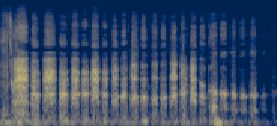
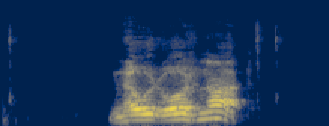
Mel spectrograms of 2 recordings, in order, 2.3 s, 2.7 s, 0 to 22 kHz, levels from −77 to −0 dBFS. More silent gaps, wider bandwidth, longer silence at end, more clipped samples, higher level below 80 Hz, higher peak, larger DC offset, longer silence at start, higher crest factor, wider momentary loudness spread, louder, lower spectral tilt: neither; first, over 20 kHz vs 9.8 kHz; second, 0.15 s vs 0.75 s; neither; first, -46 dBFS vs -64 dBFS; about the same, 0 dBFS vs -2 dBFS; neither; second, 0 s vs 0.95 s; first, 22 dB vs 16 dB; about the same, 12 LU vs 10 LU; second, -22 LUFS vs -15 LUFS; second, -2 dB/octave vs -7 dB/octave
